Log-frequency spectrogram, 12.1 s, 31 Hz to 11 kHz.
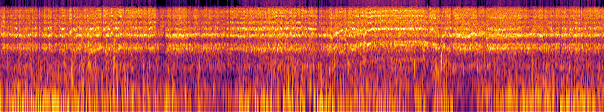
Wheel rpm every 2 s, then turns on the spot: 230, 230, 220, 240, 270, 230.
none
